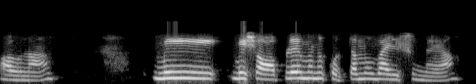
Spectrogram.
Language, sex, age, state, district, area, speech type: Telugu, female, 18-30, Telangana, Sangareddy, urban, conversation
